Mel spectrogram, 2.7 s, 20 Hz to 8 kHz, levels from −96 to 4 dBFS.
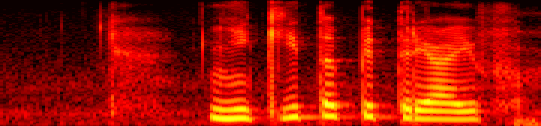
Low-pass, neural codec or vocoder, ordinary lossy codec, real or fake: none; none; none; real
